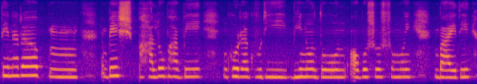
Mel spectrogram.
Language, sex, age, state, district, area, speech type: Bengali, female, 60+, West Bengal, Purulia, urban, spontaneous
